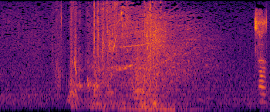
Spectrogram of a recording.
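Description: A glider snaps open with a loud whoosh.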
